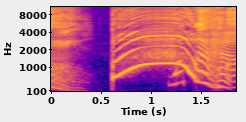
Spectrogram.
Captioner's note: cheers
